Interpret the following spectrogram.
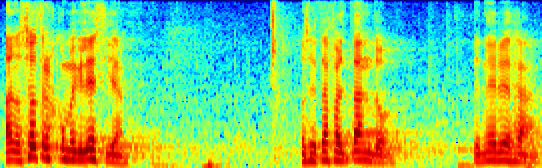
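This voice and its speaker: A man with a Peruvian Spanish accent, a pastor preaching a sermon, moving from quiet storytelling to shouted preaching in a church. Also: fairly high pitch, unhurried. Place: church hall. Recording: long hall reverb.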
